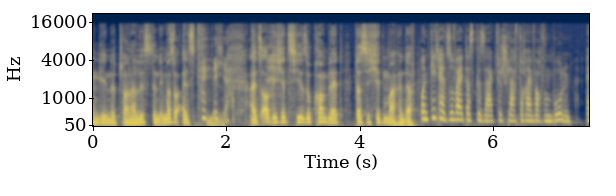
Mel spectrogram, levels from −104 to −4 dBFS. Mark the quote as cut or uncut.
cut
